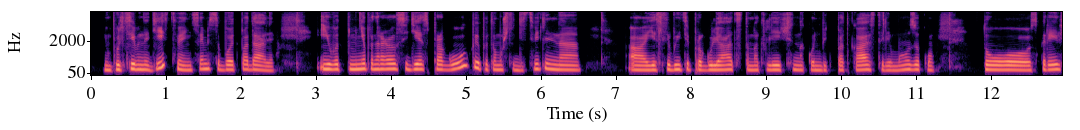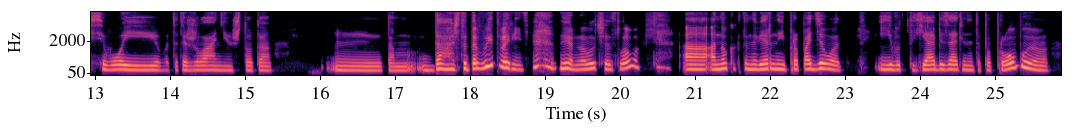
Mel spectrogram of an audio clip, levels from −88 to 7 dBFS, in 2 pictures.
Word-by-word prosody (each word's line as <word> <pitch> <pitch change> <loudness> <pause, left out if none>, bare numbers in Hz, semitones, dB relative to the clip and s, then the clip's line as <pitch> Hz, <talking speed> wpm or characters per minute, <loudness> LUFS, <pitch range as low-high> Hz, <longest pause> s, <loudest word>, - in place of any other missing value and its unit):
импульсивные 180 +2 +1
действия, 220 - 0
они 165 -1 -3
сами 200 +4 -1
собой 180 -3 -1
отпадали. 175 -5 -3 0.5
И 195 - +2
вот 190 -1 +1
мне 195 +1 +3
понравилась 195 0 +1
идея 195 +1 +3
с - - -7
прогулкой, 205 - +1
потому 180 -3 -5
что 170 - -7
действительно, 175 +1 -2 0.6
а, 165 -1 +1
если 170 +2 0
выйти 180 0 0
прогуляться 170 +1 0
там, 165 -3 -5
отвлечься 170 +1 -2
на 170 - -3
какой-нибудь 160 -1 -6
подкаст 170 +3 -2
или 155 -1 -4
музыку, 170 +1 -3 0.6
то, 170 -2 +4
скорее 180 +4 0
всего, 180 -1 0
и 165 -2 0
вот 155 0 -13
это 160 +1 -4
желание 160 -1 -4
что-то, 150 0 -6 0.8
м, 150 -4 -4
там 145 0 -6
да, 190 +5 +2
что-то 215 +2 +5
вытворить, 240 - +4 0.4
наверное, 185 -4 +3
лучшее 205 -1 +1
слово, 235 - +1 0.6
а, 185 0 +3
оно 195 +3 +3
как-то, 205 -1 -7
наверное, 195 +1 +3
и - - -2
пропадёт. 190 -1 +3 0.5
И 180 -1 -1
вот 175 -1 -4
я 175 +2 0
обязательно 180 -1 0
это 160 +1 -10
попробую, 175 - +2
175 Hz, 125 wpm, -19 LUFS, 165-195 Hz, 0.8 s, что-то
